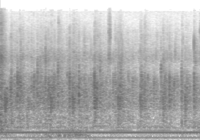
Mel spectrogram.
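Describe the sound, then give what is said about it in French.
Congregation applauding and cheering during a church service: dense, continuous clapping that holds steady for the whole stretch, with a low constant hum beneath it. “Et on peut acclamer Jésus, notre roi.”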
